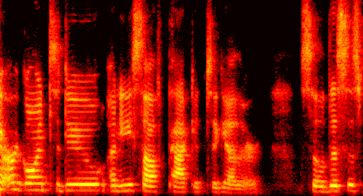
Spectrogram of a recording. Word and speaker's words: eSOPH: be right here and it's going to say esoft. The correct way to say it is eSOPH so there's your first little tip.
